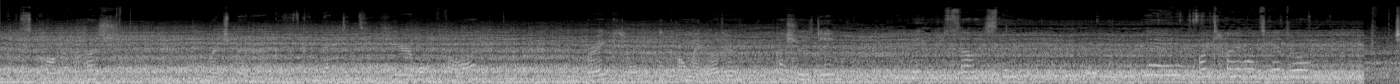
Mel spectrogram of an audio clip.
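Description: Portable white noise machine playing steady noise beside a baby's car seat, over the road noise of a moving car. The sound cuts off abruptly just before the end.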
